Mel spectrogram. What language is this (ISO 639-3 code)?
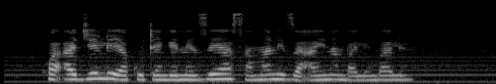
swa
